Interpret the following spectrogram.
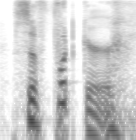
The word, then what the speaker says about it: SFTGR: We'd always pronounced it Safutger."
